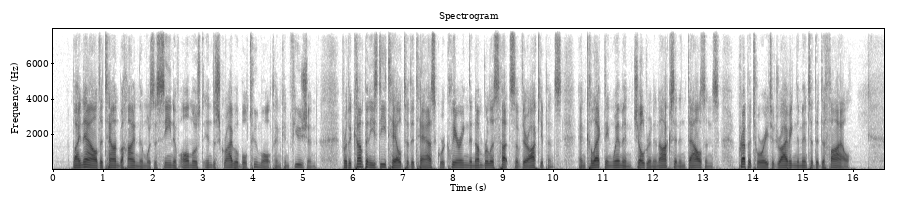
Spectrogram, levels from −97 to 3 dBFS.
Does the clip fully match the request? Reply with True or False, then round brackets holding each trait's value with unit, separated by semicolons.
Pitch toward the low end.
True (115 Hz)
